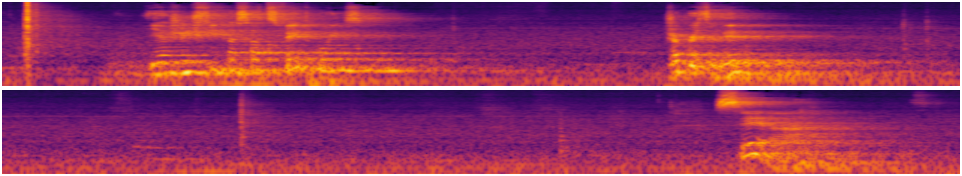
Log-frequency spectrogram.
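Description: A man speaks into a microphone over a loudspeaker in an echoing hall, pausing between phrases.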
